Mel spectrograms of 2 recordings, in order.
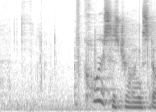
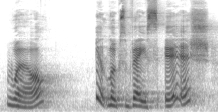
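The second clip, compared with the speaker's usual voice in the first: loud, slow, drawn-out exclaim; 2 semitones higher, 11 dB louder, much slower than usual. Acted. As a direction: insist it brightly, stretching vase-ish. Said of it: "she exclaimed".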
